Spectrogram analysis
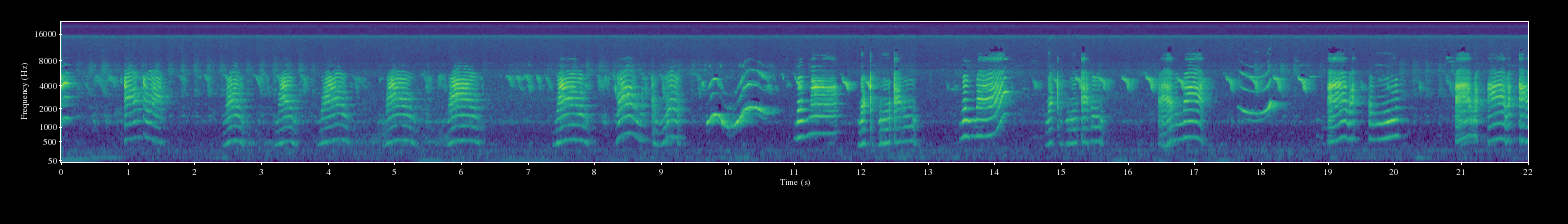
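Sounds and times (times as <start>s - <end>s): parrot chattering: 0.0s - 22.0s.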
